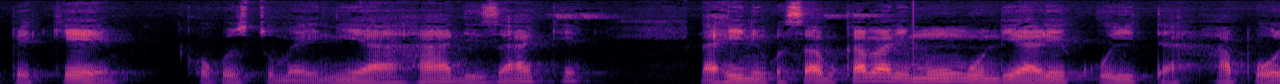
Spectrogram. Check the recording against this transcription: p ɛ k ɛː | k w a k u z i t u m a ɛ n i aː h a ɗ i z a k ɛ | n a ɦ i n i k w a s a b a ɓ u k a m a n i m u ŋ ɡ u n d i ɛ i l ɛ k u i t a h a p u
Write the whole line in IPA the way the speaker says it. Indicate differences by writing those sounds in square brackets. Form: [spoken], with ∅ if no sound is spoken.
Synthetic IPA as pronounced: p ɛ k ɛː | k w a k u z i t u m a [i] n i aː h a ɗ i z a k ɛ | n a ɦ i n i k w a s a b a ɓ u k a m a n i m u ŋ ɡ u n d i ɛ [a] l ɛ k u i t a h a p [ɔ]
